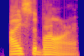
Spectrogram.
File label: "isobar", American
